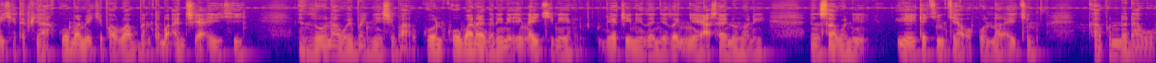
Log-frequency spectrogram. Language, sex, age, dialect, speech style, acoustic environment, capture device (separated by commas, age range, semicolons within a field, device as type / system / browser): Hausa, male, 35-44, Nigeria - Nigerian Standard, happy, silence, mobile / Linux / Chrome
